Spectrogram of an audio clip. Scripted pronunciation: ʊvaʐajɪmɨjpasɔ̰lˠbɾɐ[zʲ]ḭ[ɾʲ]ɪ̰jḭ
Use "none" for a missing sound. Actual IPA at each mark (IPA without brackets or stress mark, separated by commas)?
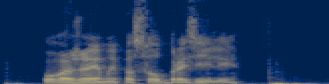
zʲ, lʲ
